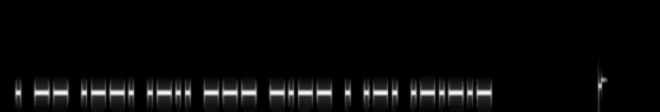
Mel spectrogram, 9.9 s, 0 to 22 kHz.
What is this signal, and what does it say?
Morse code, heard as a keyed tone, about 17 wpm, 700 Hz. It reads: EMPLOYER.
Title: Pangram Challenge v2 - 17wpm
